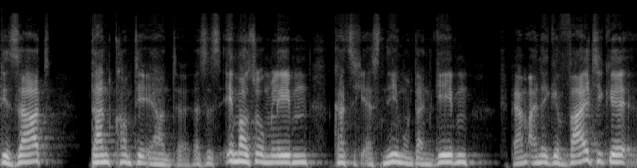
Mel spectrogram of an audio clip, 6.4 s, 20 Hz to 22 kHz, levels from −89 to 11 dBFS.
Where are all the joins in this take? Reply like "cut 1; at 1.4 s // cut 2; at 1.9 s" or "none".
cut 1; at 5.0 s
